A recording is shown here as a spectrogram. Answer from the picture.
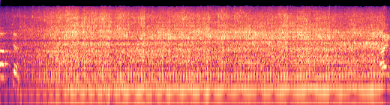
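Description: Car engine held at steady high revs during a burnout, its spinning tyres pouring out smoke, with a broad steady noise over the engine note.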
